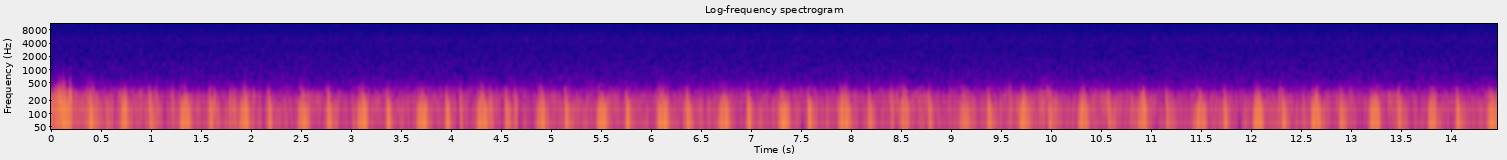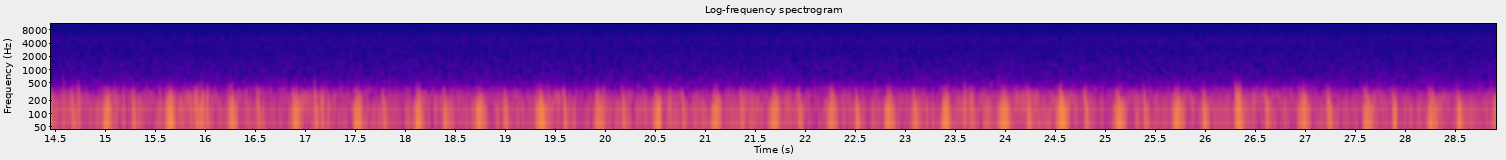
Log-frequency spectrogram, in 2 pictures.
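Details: Adult male's own heartbeat recorded just after exercise: rapid, regular low thumps at about 100 beats a minute, a normal heart slowing as it settles after exercise.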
